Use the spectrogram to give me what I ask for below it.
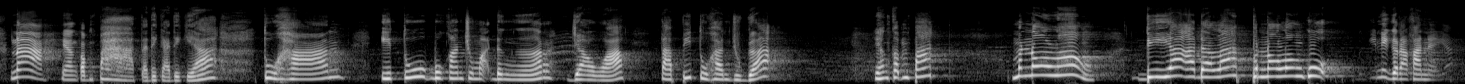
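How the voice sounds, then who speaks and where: A young woman giving a lively children's Bible lesson, acting out little prayers and story lines for the kids. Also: high voice, a little slow. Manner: animated, acts out prayers and story voices for kids. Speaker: Sunday school teacher.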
